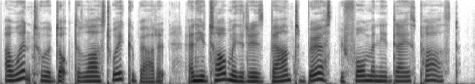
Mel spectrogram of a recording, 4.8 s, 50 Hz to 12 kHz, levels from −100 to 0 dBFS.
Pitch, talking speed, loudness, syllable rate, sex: 190 Hz, 290 wpm, -17 LUFS, 6.7 syllables/s, female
